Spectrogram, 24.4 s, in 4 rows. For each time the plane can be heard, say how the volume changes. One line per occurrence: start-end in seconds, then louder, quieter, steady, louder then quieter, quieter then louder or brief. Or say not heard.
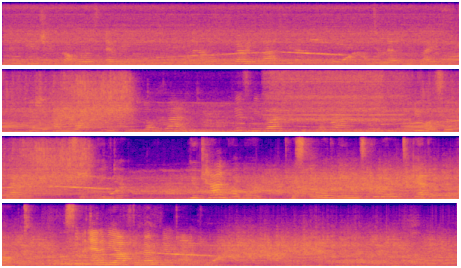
0.0-24.3 steady.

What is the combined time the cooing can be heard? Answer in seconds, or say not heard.
2 s.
